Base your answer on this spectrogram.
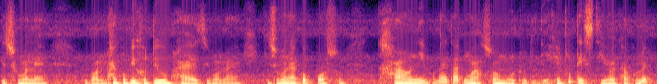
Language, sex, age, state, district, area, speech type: Assamese, male, 30-45, Assam, Nagaon, rural, spontaneous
